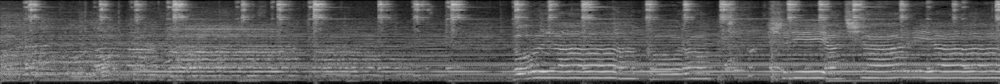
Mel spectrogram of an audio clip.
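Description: Devotional Bengali bhajan: a harmonium holding sustained chords under a man's singing voice, which grows louder about halfway through, with karatalas (small hand cymbals) clashing in a steady rhythm.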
